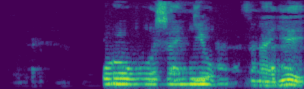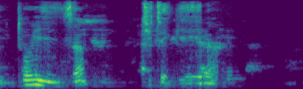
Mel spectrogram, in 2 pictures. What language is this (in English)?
Ganda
